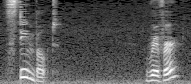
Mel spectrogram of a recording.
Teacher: you'll look in a dictionary and understand that the first syllable is stressed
